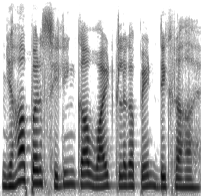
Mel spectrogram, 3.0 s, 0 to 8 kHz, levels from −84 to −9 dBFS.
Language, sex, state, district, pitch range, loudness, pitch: Hindi, male, Jharkhand, Ranchi, 150-175 Hz, -17 LUFS, 160 Hz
